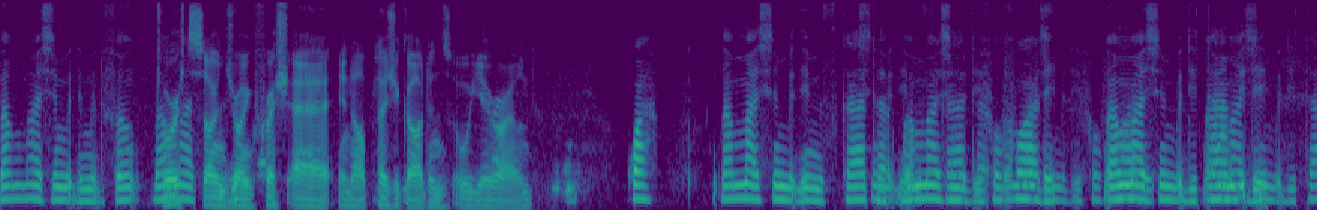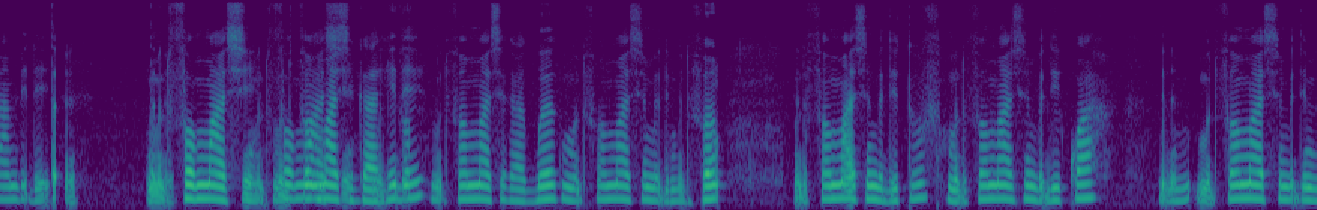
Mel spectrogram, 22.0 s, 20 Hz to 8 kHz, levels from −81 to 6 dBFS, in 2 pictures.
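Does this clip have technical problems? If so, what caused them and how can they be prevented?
Yes. Between 1.65 and 1.87 s, again from 2.09 to 2.24 s, and then through a longer stretch from 2.64 to 4.77 s, the talker's speech is pulled down hard, by roughly 25 dB in the first two dips and up to about 35 dB in the last. This is likely speech suppressed in double talk: with both ends talking at once, the echo canceller could not tell the local talker from loudspeaker echo and attenuated everything. The result is speech that ducks and breaks up for about 2.3 seconds in all. Giving the canceller more linear cancellation headroom and using less aggressive residual suppression during double talk would prevent it.

From 4.72 to 4.9 s an echo leak is heard, likely because the far end's loudspeaker echo was not fully cancelled and its microphone sent part of it back. A faint copy of the speech returns about 311 ms late, roughly 25 dB below the voice, briefly, right where the suppression lets go. 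A headset on the far end or better echo-path convergence there would prevent it.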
